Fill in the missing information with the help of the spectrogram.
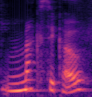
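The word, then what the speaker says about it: México: just like in english mexico but in spanish the correct way of saying it is mexico so the x is pronounced as joseon mexico not mexico mexico the second one is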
